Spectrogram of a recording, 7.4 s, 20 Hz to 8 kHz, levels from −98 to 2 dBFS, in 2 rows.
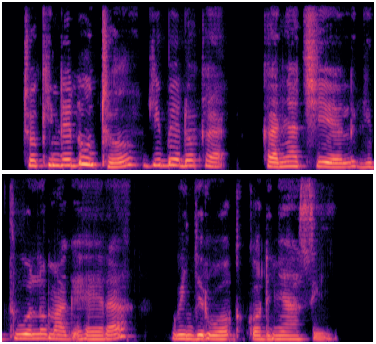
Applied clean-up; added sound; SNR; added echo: neural mask model Resemble Enhance denoiser.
